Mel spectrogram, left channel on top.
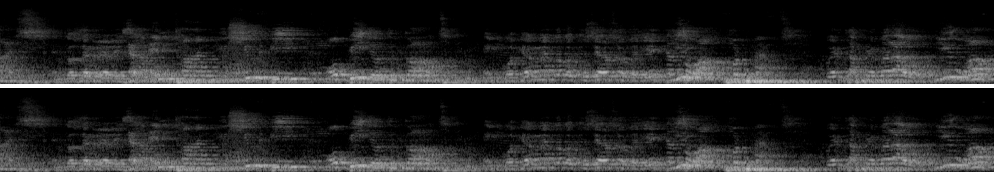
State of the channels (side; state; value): left; noise; rumble, 28 dB below the sound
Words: Entonces that realizamos. anytime you should be obedient to God, En cualquier momento que tú seas obediente, you are perfect. tú estás preparado. You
